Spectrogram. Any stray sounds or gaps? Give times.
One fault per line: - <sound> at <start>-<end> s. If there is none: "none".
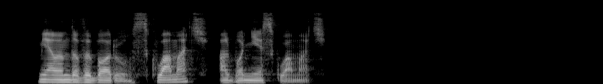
none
